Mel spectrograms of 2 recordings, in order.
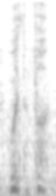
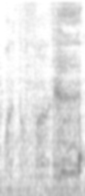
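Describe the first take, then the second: First: Said in the usual way. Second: Breathless high whispered what-the; stunned whisper. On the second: Retold or imitated. Imagining hearing the ew, whispering in shock. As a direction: whisper it in pure disbelief. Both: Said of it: "I would just be like".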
